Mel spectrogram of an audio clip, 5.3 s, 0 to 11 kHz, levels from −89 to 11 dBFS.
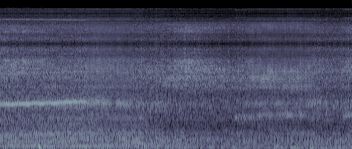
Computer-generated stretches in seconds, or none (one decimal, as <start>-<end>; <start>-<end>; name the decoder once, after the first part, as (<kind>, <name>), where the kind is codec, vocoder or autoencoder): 1.3-2.0 (vocoder, Vocos); 3.7-4.7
